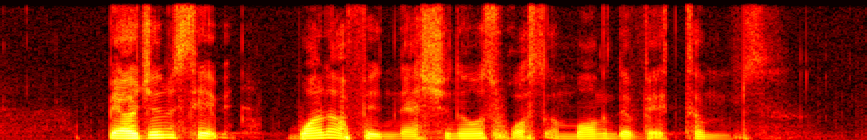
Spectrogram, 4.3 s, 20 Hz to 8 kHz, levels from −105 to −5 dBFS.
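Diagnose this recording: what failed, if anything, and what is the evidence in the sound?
Nothing failed in this speech recording at any stage of the chain. No event in the sound calls for a diagnosis.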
